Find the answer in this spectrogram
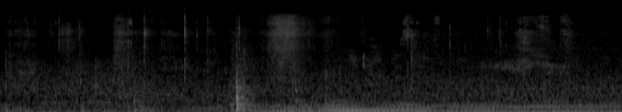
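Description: A sharp click a little over two seconds in, then a low, steady hum made of several held tones that carries on.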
